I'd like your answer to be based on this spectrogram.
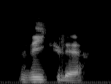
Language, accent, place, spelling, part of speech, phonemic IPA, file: French, France, Lyon, véhiculaire, adjective, /ve.i.ky.lɛʁ/, LL-Q150 (fra)-véhiculaire.wav
- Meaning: 1. vehicular (of or pertaining to a vehicle or vehicles) 2. vehicular (that is used between two groups who do not share a common native tongue)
